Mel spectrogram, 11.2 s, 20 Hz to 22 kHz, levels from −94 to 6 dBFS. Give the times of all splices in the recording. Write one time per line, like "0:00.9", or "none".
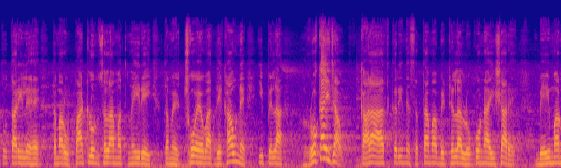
0:07.0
